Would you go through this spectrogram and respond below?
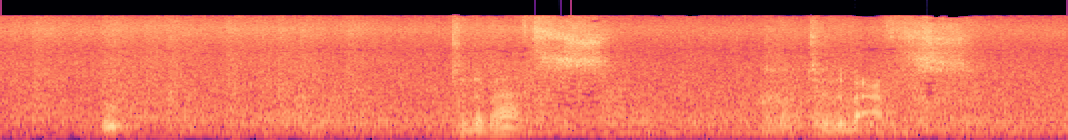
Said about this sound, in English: Oh, look, look. You can hear water. We're getting close.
